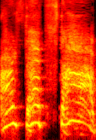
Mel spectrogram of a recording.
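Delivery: acted-out high, stern, angry yell. Recounting telling someone to stop for the sixth time: retelling a yell. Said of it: "I have to get to that sixth time and yell".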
